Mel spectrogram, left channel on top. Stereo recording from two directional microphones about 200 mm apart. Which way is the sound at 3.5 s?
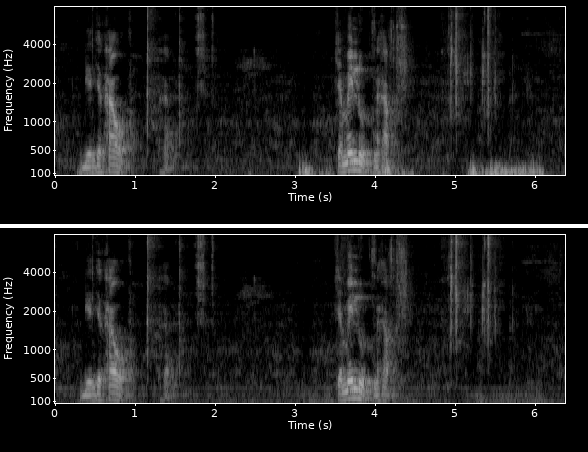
45° left (ahead or behind).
